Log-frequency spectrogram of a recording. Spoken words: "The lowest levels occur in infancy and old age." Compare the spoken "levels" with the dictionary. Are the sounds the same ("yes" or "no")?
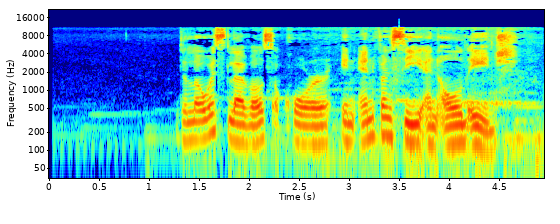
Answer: no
